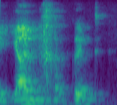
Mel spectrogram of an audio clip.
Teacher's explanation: But the ya is running into the na, and there's some contraction going on there.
